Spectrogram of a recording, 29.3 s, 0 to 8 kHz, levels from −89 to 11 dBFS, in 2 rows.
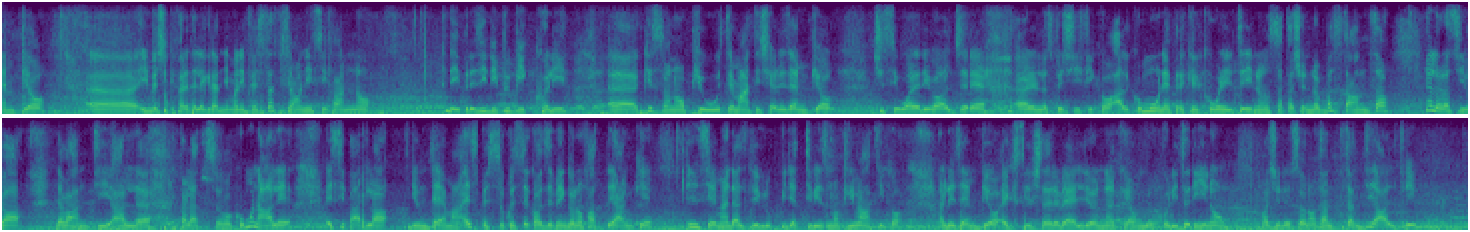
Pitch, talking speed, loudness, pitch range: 185 Hz, 175 wpm, -22 LUFS, 180-200 Hz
